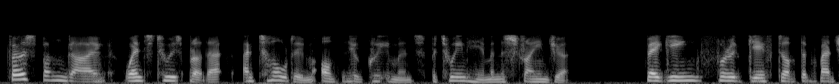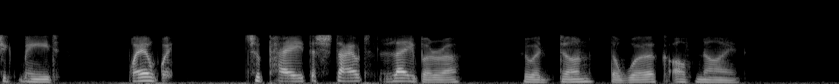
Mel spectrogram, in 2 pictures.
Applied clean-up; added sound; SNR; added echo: neural diffusion model UNIVERSE++.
